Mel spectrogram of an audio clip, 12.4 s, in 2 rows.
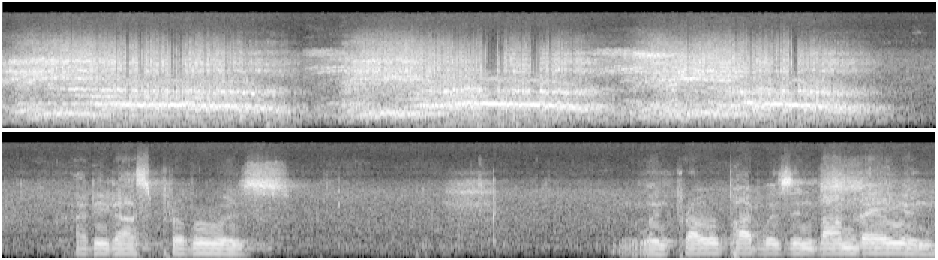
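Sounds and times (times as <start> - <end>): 
crowd chanting in unison to welcome a guest: 0.0 - 6.1
speech: 6.8 - 8.2, 10.4 - 12.4.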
